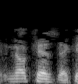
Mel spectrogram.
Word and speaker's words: Melchizedek: It's actually, Melchizedek.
